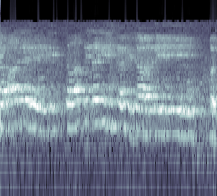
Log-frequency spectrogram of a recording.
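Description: A young man singing solo into a microphone, long held notes that slide in pitch, with a brief break about a second in.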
